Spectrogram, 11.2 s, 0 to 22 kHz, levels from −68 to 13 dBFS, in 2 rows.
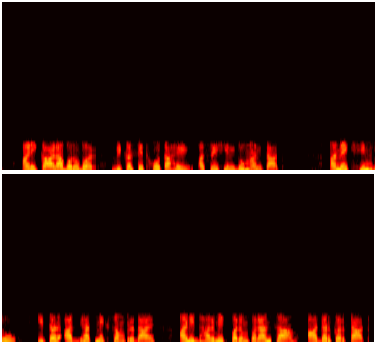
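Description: Across the whole clip the speech sounds muffled and hoarse, with smeared consonants and nothing above roughly 3.7 kHz or below 200 Hz. This is heavy G.723.1 codec damage, consistent with its 6.3 kbit/s mode, where coarse 30 ms frames blur fast articulation.

From 1.35 to 1.44 s, just before "विकसित होत आहे असे", the voice turns into a brief, fading smear. This is VoIP packet loss concealed by the speech codec: about 90 ms went missing, which fits three 30 ms frames. The decoder filled the gap by stretching its last pitch and spectral shape at falling gain.

From 3.68 to 3.88 s, right after "होत आहे असे हिंदू", and again from 5.48 to 5.57 s, shorter dropouts appear, each from about 30 ms of loss. The distortion outlasts the gap because the decoder's predictions take time to recover.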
